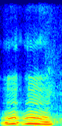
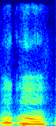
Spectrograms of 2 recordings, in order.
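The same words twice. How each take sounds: The two takes are said the same way.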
